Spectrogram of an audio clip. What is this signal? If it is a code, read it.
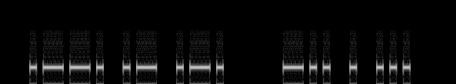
Morse code, heard as a keyed tone, about 18 wpm, 800 Hz. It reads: PAR DES
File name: cours-du-lundi files / cours-1588-FIN-de-QSO-vitesse-17MPM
